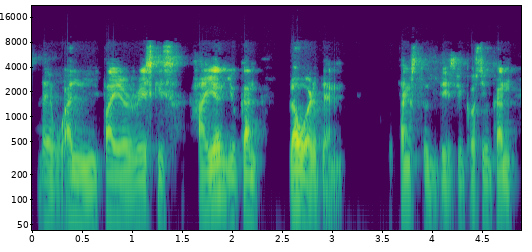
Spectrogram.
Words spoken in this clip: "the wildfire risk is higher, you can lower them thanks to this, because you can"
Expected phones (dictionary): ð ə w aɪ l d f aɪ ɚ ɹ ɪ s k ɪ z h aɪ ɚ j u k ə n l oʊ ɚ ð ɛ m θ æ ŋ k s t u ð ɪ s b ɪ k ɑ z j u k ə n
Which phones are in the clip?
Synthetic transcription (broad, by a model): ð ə w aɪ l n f aɪ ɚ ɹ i s k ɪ s h aɪ ɚ j u k ə n l oʊ ɚ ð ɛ m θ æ ŋ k s t u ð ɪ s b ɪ k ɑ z j u k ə n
